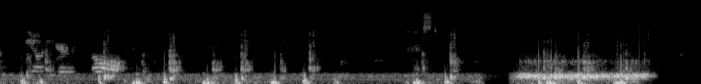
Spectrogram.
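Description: Rapid heart thumps at uneven, unpredictable intervals over a steady hum, an irregularly irregular rhythm of atrial fibrillation.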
